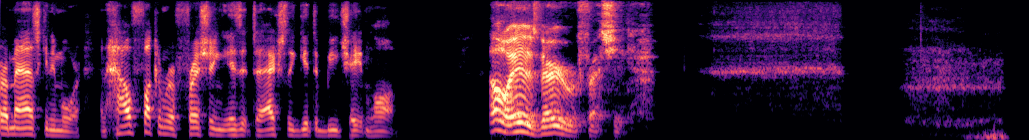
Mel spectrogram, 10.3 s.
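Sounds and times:
speech: 0.0 - 4.0, 4.9 - 6.6
person inhaling from a vape: 7.0 - 10.2.

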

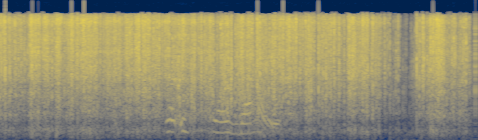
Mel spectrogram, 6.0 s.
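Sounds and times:
crunching potato chips: 0.0 - 5.9.

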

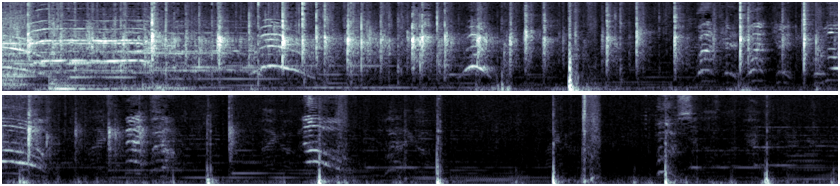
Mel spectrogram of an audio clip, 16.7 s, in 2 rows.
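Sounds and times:
crowd clapping: 0.0 - 10.0.

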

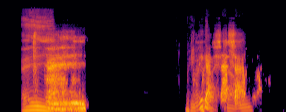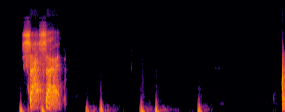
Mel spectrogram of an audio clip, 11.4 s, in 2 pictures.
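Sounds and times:
speech: 0.4 - 1.8, 3.8 - 5.2, 6.1 - 7.0
heartbeat: 3.7 - 4.2, 6.1 - 6.8, 7.4 - 9.0, 9.6 - 9.9.

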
